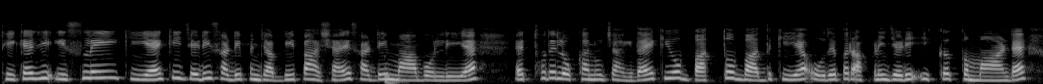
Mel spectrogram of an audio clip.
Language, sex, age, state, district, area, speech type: Punjabi, female, 30-45, Punjab, Rupnagar, urban, spontaneous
